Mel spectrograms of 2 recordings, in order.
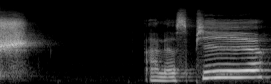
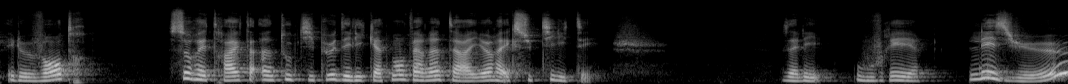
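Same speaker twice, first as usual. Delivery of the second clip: guided meditation; 3 semitones lower, 3 dB quieter than usual. Acted. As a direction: lead the breathing calmly. Guided breathing exercise.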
